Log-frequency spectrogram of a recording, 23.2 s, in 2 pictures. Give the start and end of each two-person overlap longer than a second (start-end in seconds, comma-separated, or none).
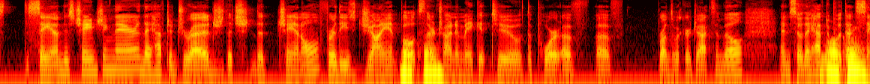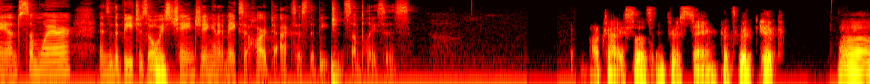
none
